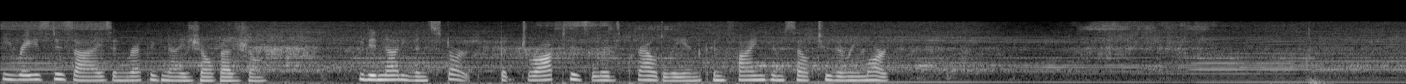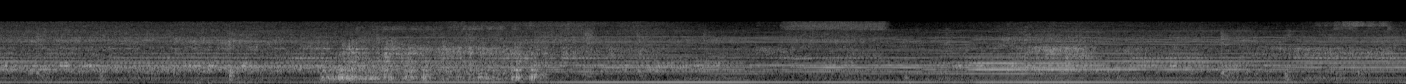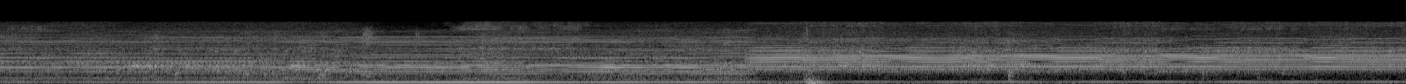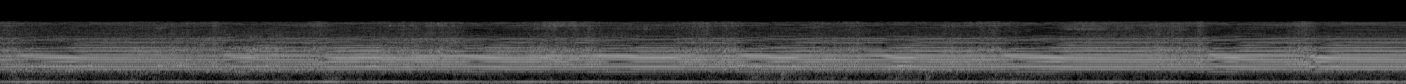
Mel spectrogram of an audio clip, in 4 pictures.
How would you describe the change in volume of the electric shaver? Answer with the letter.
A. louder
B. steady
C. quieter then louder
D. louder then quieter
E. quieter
A.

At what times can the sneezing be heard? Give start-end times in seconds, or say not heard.
not heard.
